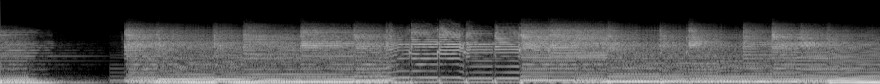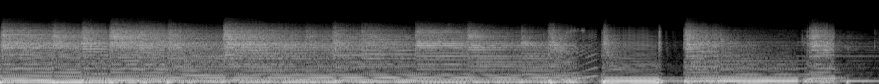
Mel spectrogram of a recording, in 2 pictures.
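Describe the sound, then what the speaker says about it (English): Electric guitar played through the Deluxe Reverb amp model of a Mooer Preamp Model X2, a sustained run of chords and riffs with a short gap, loud, close and alone. "So that is the deluxe reverb"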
